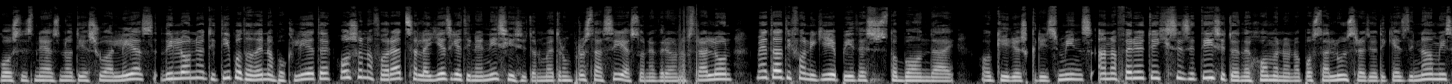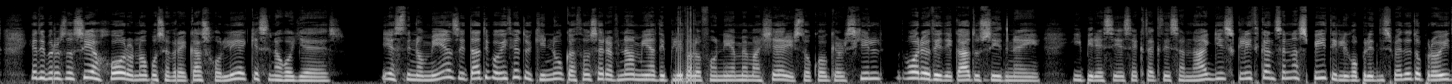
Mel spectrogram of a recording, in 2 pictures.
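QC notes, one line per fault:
6.79–6.98 s and 21.28–21.47 s, processor overload crackle: a run of audio buffers, each only a few milliseconds long, misses its deadline and is skipped. Each skip leaves a hard-edged gap, and the closely spaced gaps merge into a burst of gritty crackle lasting about 0.2 s.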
